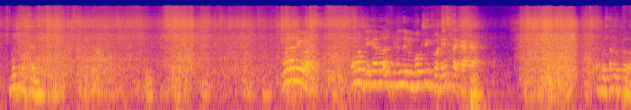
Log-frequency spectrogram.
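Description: Paper packing crinkles and rustles loudly as it is pulled out.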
